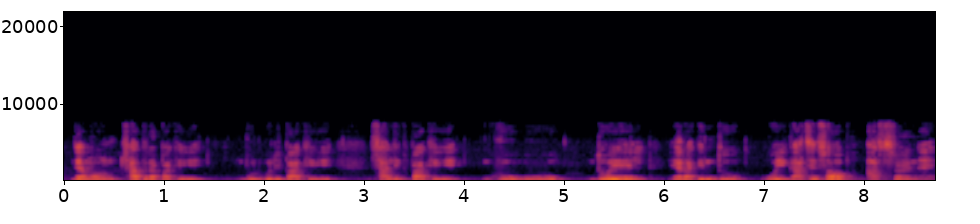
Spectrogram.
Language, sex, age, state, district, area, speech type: Bengali, male, 60+, West Bengal, North 24 Parganas, urban, spontaneous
